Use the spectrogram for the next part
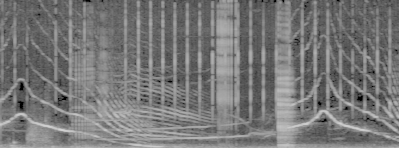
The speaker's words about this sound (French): Alors là, c'est pas des dauphins, mais presque. Ce sont des globicéphales qu'il a enregistrés en mars.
